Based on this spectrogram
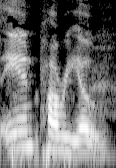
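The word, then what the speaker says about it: Anne Parillaud: was later go on most of them butchered her name oh really go for it it's Anne that's okay that's a very thick accent it's Ann parrillo Mario yeah I appreciate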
